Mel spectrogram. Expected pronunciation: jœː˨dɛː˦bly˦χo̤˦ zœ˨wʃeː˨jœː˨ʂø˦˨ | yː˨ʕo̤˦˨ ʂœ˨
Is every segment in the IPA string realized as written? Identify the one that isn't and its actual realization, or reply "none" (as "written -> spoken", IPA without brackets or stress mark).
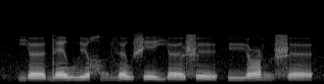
b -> w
